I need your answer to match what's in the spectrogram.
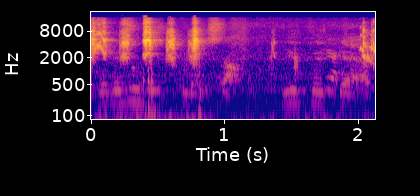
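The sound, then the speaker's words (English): Budgies chirp and squawk in quick, high-pitched bursts, a busy chattering of several short calls over about two seconds, with a low murmur of voices underneath. “They're singing.”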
